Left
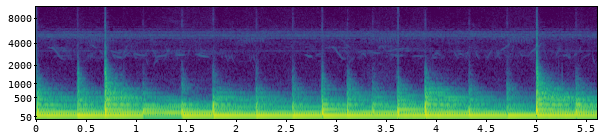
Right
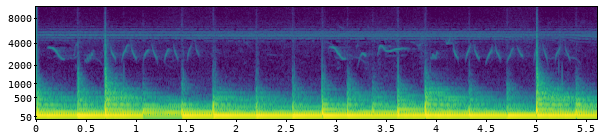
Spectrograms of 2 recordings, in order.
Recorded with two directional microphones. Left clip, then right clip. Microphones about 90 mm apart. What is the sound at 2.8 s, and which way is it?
Music, centre (ahead or behind).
